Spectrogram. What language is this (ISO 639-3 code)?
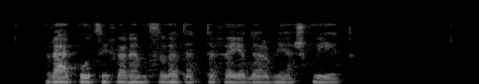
hun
